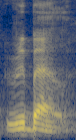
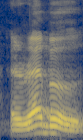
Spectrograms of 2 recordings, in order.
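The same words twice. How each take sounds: First: Rebel as ri-BEL, second syllable stressed; verb pronunciation. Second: Rebel as REB-ul, first syllable stressed; noun pronunciation. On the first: Teacher shows the form not used in the poem, rebel as ri-BEL. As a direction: hit the end of rebel, ri-BEL. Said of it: "not rebel". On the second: Teacher confirms how the poem's noun is said, rebel as REB-ul. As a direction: hit the start of rebel, REB-ul. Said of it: "so we will pronounce it as". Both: Shown as a demonstration.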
